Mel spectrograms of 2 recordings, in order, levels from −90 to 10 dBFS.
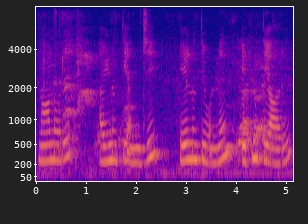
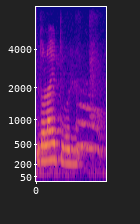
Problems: background sounds at intervals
